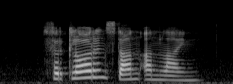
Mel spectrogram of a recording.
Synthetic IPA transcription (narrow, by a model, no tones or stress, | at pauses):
fərklɑːɾəŋsdɐnɐnlɐjn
